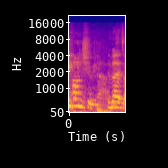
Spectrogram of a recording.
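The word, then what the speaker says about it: Yvon Chouinard: My friend Yves Chouinard. – Yes, exactly. – Yvonne Chouinard.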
